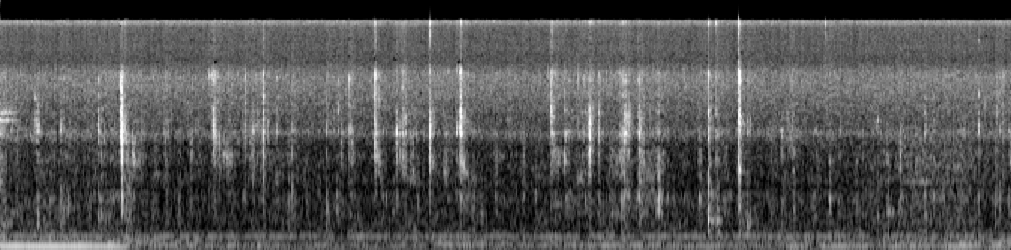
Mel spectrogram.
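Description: Close-miked mouth sounds of chewing soft steamed idli with chutney: scattered small wet clicks and smacks. A low hum stops abruptly with a sharp click about a second and a half in.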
